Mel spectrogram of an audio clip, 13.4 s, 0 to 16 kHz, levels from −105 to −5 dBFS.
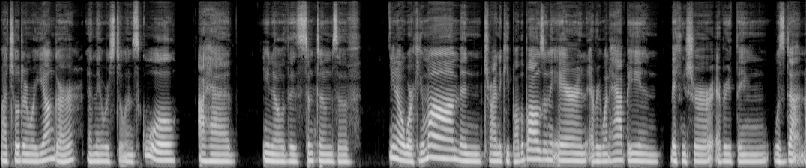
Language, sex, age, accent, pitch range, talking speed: English, female, 30-49, American, 150-170 Hz, 180 wpm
